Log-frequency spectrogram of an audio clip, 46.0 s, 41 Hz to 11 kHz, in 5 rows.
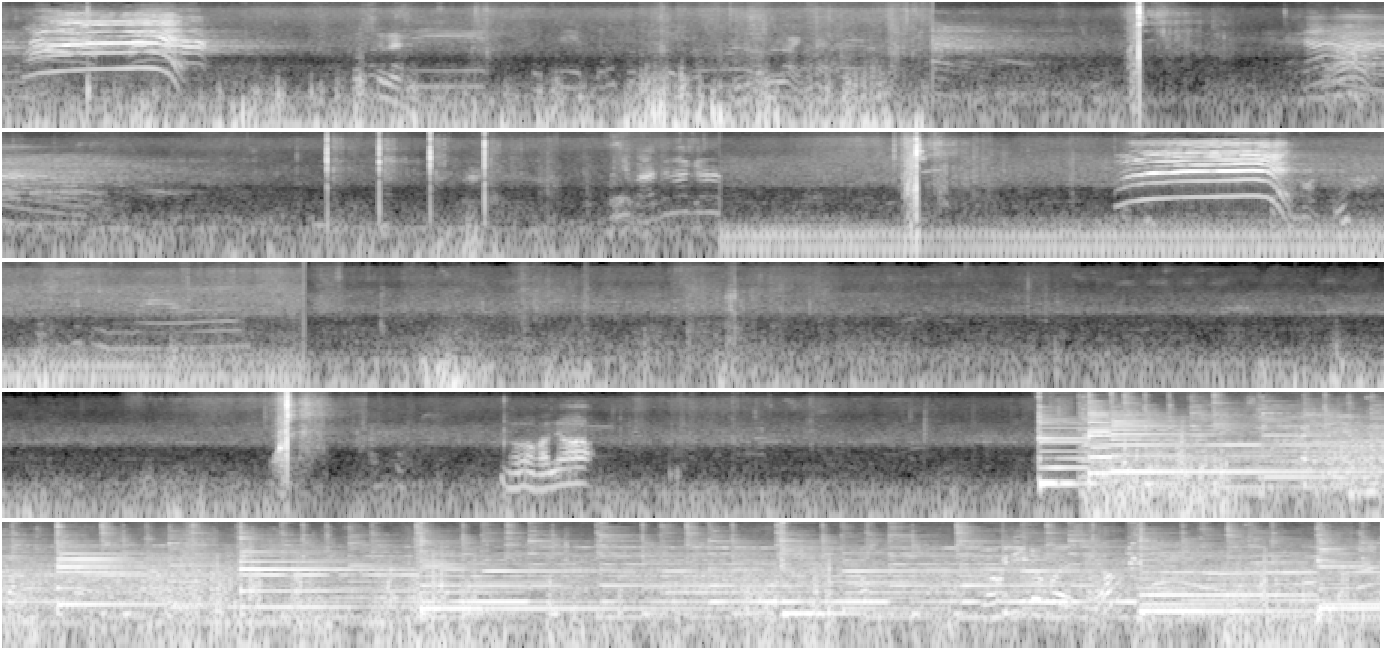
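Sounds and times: wind rumble on microphone: 0:00.0 - 0:08.6, 0:09.2 - 0:46.0
voices: 0:08.5 - 0:10.6, 0:35.0 - 0:46.0
steady low rumble: 0:13.9 - 0:22.9, 0:33.3 - 0:46.0
golf ball struck off tee: 0:15.1 - 0:16.0, 0:29.4 - 0:30.0.

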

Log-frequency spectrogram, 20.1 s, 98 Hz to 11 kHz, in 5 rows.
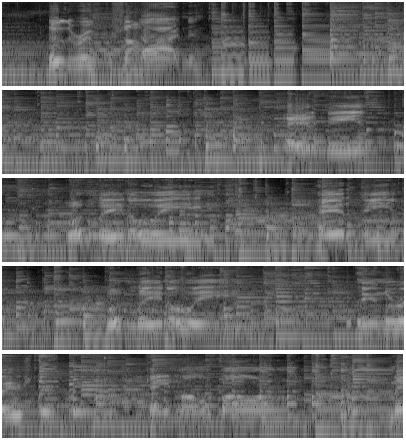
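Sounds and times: acoustic guitar: 0:00.0 - 0:20.0
banjo: 0:00.0 - 0:20.0
man singing: 0:06.8 - 0:07.9, 0:08.6 - 0:10.4, 0:11.1 - 0:12.2, 0:13.0 - 0:14.8, 0:15.4 - 0:20.0.

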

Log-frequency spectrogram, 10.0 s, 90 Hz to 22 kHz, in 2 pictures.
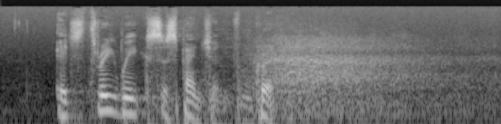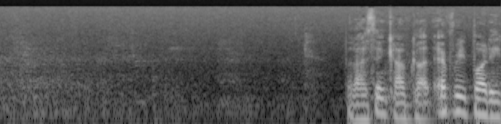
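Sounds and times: audience laughing: 0:02.4 - 0:06.6.

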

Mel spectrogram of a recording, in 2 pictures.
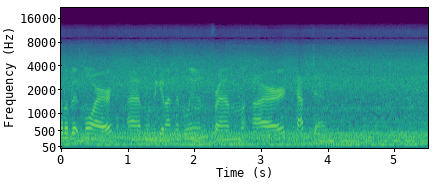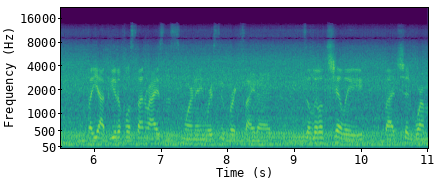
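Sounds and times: inflator fan engine running: 0:00.0 - 0:11.0.

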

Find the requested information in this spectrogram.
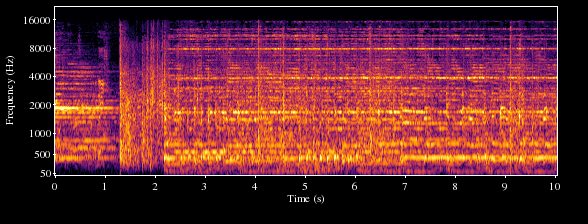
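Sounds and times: fireworks crackling pops: 0:01.3 - 0:02.3
devotional music: 0:01.9 - 0:10.0.

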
